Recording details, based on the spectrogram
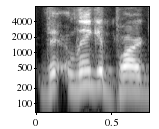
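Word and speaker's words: Linkin Park: and rock stuff like Abraham Lincoln. What are you saying? Lincoln Park. Yeah. They spell it L I N K I N.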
